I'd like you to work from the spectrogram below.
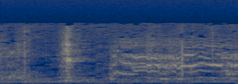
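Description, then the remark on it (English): A cat howls loudly, a drawn-out, wavering yowl rising and falling in pitch after a brief opening cry, with no one talking. “It sounds like a cat. That's the loudest cat I've ever heard.”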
